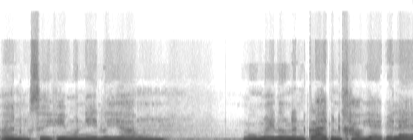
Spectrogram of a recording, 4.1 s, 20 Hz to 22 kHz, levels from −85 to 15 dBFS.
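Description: From start to finish, the speech carries a muffled, hoarse quality with a grainy roughness. That's Opus compression damage, plainly audible. The sound points to a low bitrate, around 16 kbps, with the encoder likely in its hybrid speech mode, which builds the low end as speech and fills the highs coarsely. Bandwidth stays wide, with content reaching up to about 20.2 kHz.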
